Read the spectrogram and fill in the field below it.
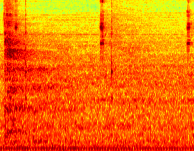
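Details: Brand-new eBay hard drive tested cold on another PC: quiet hum with a sharp single click about once a second, not spinning up properly or detected; failed disk.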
